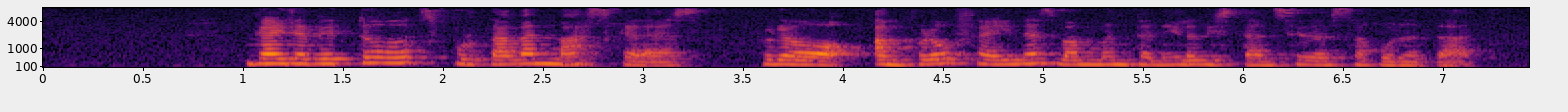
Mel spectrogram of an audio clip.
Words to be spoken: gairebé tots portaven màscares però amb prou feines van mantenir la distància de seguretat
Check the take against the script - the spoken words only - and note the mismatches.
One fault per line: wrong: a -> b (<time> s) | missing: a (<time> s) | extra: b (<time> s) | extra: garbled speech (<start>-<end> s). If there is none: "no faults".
no faults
